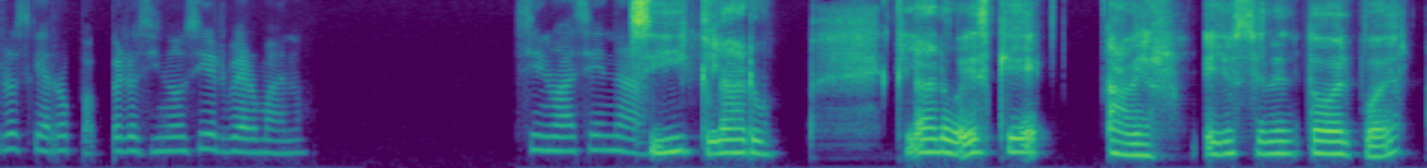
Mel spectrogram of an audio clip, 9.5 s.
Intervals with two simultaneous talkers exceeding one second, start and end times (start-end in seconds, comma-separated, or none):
none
